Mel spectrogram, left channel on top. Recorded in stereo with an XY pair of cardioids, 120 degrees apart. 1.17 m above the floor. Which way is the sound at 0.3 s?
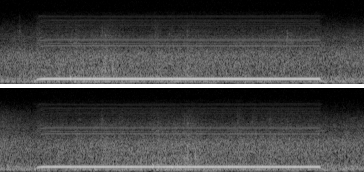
5° left.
